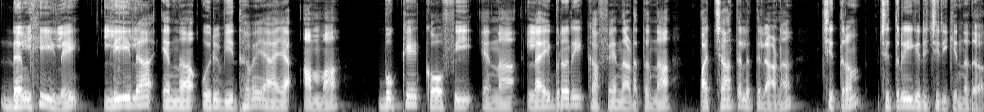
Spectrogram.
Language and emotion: Malayalam, neutral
